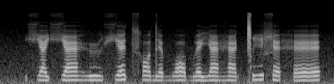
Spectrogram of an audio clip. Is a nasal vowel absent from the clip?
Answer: yes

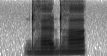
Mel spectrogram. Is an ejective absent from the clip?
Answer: yes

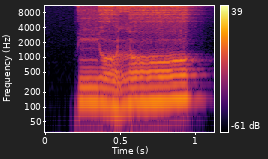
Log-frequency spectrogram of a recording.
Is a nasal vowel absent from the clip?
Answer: yes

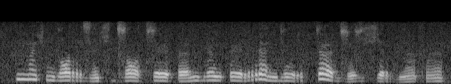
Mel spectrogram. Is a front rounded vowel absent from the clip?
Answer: no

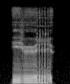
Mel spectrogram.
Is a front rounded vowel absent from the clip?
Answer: no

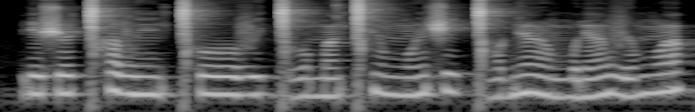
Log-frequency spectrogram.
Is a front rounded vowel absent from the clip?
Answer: no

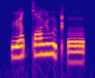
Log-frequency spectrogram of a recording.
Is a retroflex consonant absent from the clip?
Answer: no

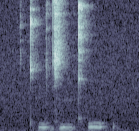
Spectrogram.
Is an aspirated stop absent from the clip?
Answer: no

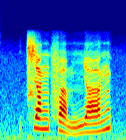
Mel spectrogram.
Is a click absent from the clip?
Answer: yes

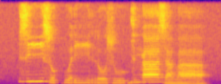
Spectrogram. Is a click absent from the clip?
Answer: yes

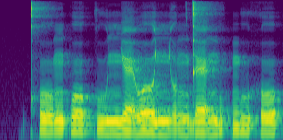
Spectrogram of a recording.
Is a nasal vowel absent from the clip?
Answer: yes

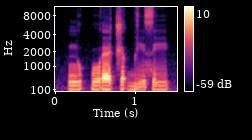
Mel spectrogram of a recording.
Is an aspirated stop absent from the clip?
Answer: yes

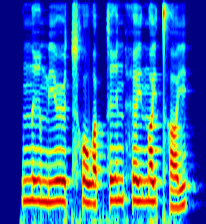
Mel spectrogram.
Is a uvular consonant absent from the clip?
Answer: yes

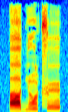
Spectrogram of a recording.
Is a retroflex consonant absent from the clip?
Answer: no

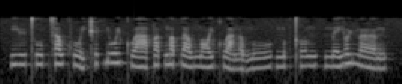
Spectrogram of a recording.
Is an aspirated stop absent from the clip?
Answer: no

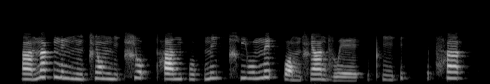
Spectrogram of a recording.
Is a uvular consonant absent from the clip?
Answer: yes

